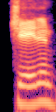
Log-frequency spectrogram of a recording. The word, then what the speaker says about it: Jaden: Jaden Bogdan. Jade rhymes with Wade.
